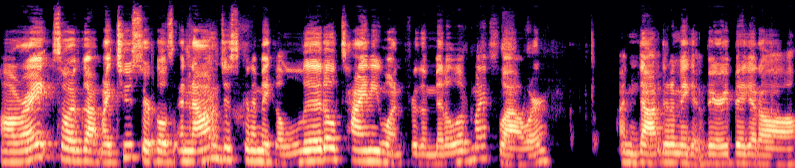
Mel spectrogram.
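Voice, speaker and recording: A woman with an unremarkable speaking voice, fairly low-pitched, at a fairly quick pace, with ordinary pitch variation. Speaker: art teacher. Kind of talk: tutorial. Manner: casual, thinking aloud with fillers.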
